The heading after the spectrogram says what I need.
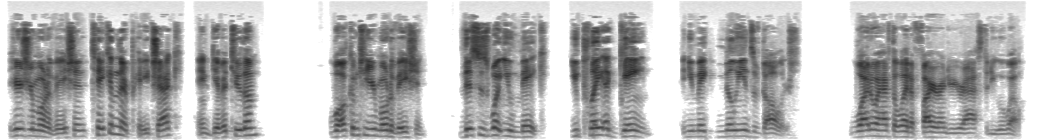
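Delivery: ordinary talk, nothing marked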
